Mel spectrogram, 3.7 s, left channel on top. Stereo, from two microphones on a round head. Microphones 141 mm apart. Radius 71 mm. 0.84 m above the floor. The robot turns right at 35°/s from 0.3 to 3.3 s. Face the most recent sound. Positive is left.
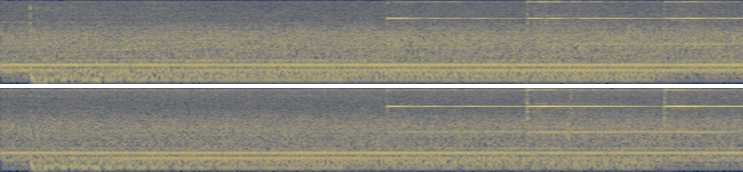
turn(degrees=-110)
